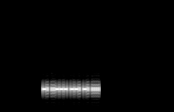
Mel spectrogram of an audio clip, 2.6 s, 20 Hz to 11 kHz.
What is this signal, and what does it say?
Morse code, heard as a keyed tone, about 65 wpm, 700 Hz. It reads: N2GNH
